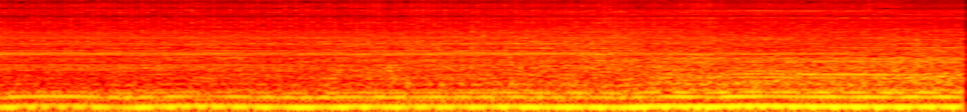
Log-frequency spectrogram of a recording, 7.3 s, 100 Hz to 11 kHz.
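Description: Kubota BX23S compact tractor's three-cylinder diesel engine running steadily while the tractor drives, shortly after a cold start. It gets slightly louder from about halfway through as the tractor comes closer.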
